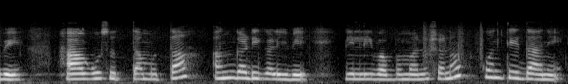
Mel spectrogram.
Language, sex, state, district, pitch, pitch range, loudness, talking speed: Kannada, female, Karnataka, Bidar, 250 Hz, 235-290 Hz, -17 LUFS, 95 wpm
